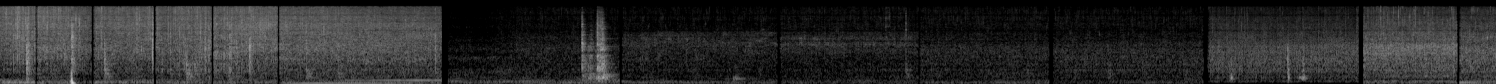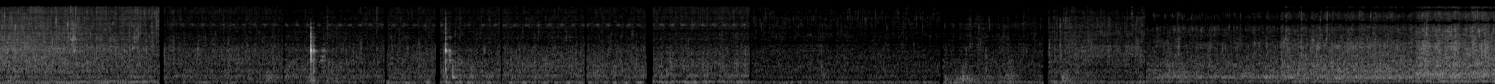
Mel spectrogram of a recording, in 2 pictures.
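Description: Raw chicken pieces hitting hot oil in a frying pan and sizzling loudly for about four seconds, cutting off suddenly. Then quieter frying and simmering in the pan, with a few sharp clicks.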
